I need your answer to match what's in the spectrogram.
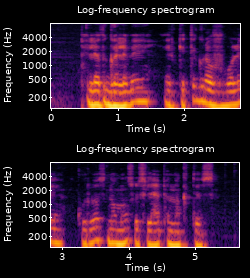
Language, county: Lithuanian, Klaipėda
